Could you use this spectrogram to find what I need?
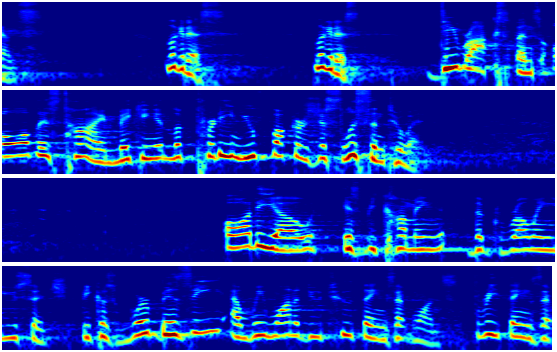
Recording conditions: live audience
